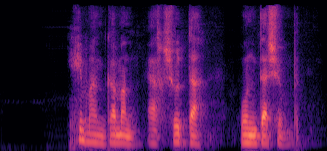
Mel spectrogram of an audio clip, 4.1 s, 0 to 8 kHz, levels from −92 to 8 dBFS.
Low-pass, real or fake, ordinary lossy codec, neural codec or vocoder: 7.2 kHz; fake; MP3, 48 kbps; codec, 16 kHz in and 24 kHz out, 0.8 kbps, FocalCodec, streaming, 65536 codes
